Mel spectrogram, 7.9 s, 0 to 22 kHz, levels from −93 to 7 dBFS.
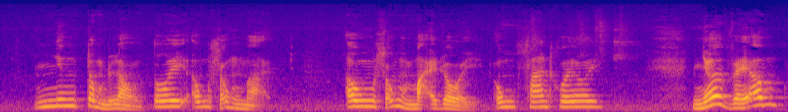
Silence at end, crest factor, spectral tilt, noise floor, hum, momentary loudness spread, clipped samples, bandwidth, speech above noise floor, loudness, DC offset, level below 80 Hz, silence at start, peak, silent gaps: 0.05 s; 16 dB; -8 dB/octave; -45 dBFS; none; 12 LU; under 0.1%; 13 kHz; 29 dB; -16 LUFS; under 0.1%; -56 dBFS; 0.35 s; 0 dBFS; none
